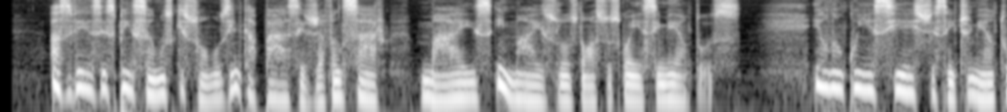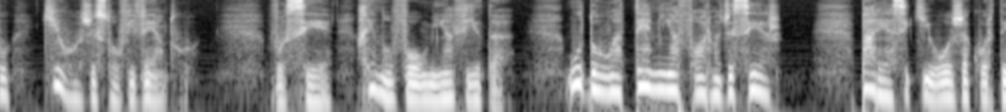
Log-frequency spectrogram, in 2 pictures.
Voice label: O Amor Feminino, Só Voz; Telemensagens; MOMENTOS DE AMOR

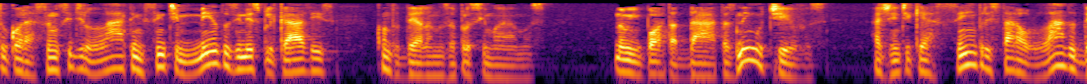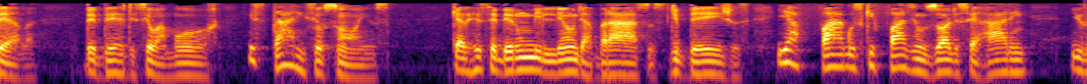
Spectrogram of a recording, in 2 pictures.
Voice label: Dia da Mulher p esposa m, Só Voz, masc; Telemensagens; Telemensagens 2017

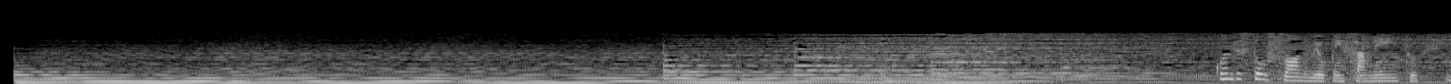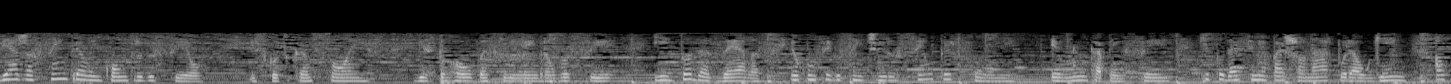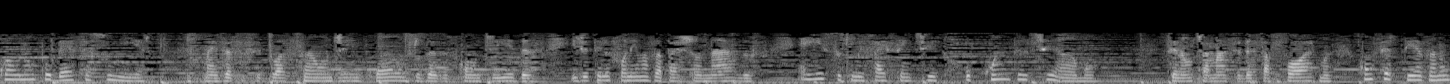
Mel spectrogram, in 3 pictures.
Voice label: Telemensagens Amor Fem; Telemensagens 2017

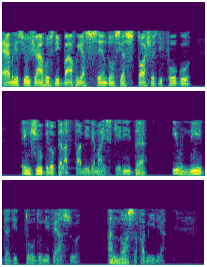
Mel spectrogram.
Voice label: Bodas de Ouro Masculino; Bodas de casamento; Telemensagens 2017

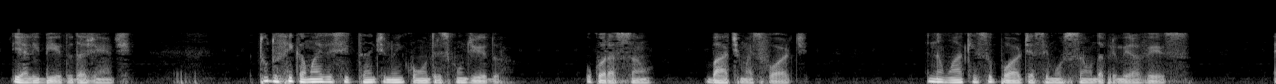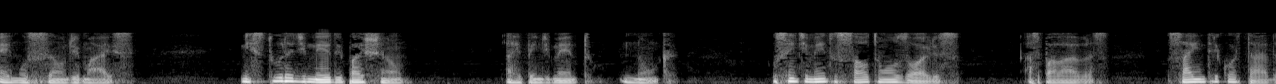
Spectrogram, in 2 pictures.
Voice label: Amor Proibido Masculino, Telemensagens; Telemensagens 2017

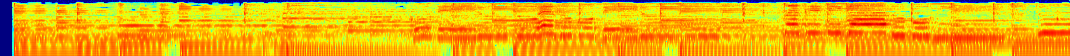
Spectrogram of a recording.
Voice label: aniv. Namorado f, Gospel, fem; Telemensagens; Telemensagens 2017

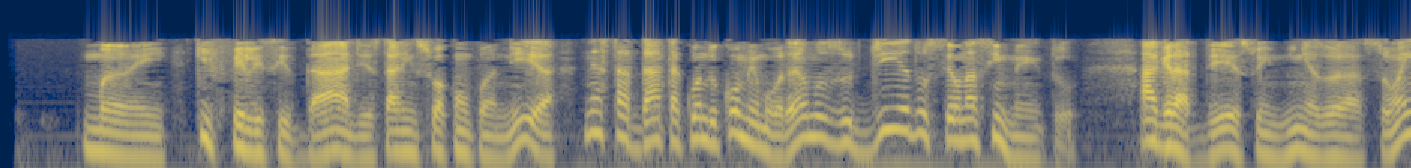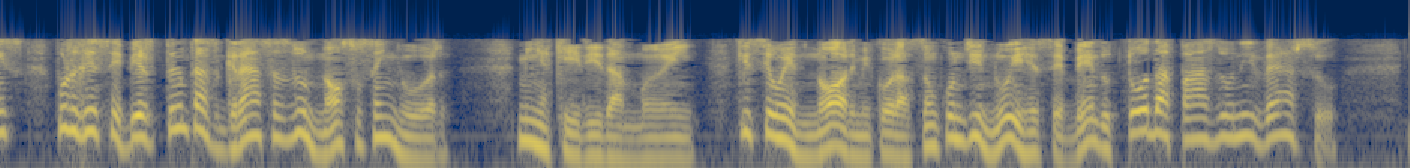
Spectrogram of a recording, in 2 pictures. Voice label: Aniversário Mãe Evangélico Masculino; Aniversarios; Telemensagens 2017

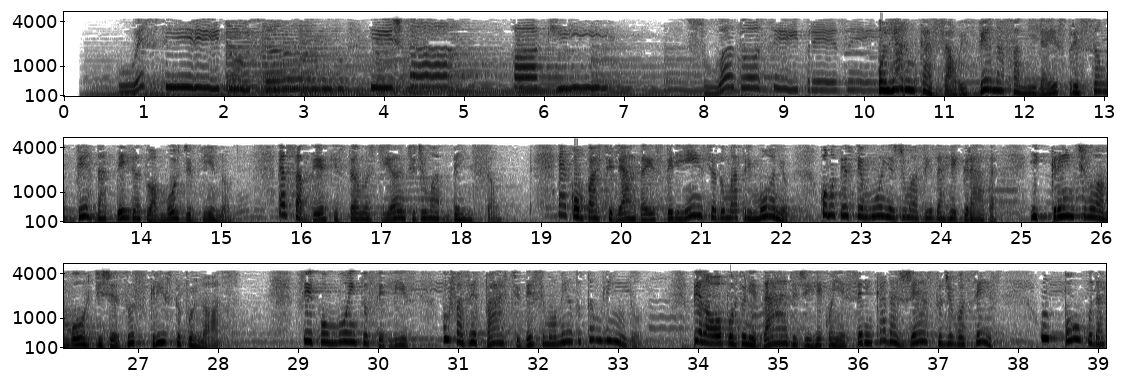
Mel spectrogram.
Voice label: Evangélico Aniversário Casamento Geral Feminino; Aniversários

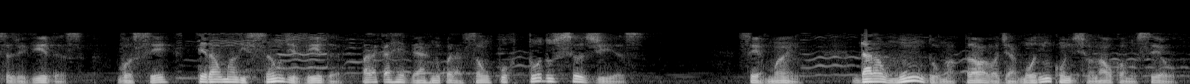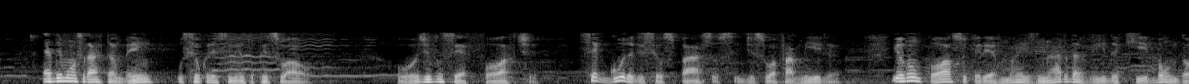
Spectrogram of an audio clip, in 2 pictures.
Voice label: PAI P FILHA MÃE, Telemensagens Dia das Mães, Masc; Telemensagens 2017

